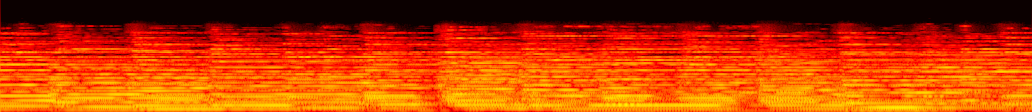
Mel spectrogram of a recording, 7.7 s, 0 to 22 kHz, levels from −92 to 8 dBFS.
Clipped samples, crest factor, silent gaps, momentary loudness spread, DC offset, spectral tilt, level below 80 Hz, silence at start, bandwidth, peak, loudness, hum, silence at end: under 0.1%; 14 dB; none; 2 LU; under 0.1%; -4.5 dB/octave; -40 dBFS; 0 s; 10.5 kHz; -8 dBFS; -22 LUFS; none; 0 s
